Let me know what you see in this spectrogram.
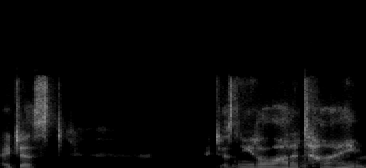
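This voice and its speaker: A woman speaks over a quiet background. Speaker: intuitive career coach. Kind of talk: casual chat. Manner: fast.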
